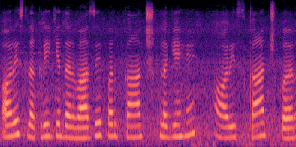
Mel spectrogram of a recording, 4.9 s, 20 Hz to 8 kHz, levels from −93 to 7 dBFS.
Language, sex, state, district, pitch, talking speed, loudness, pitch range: Hindi, female, Madhya Pradesh, Dhar, 230 Hz, 145 wpm, -17 LUFS, 225-250 Hz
